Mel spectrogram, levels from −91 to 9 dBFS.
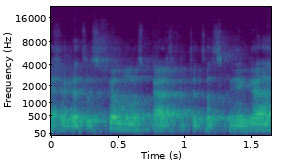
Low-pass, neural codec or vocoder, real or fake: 19.8 kHz; none; real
